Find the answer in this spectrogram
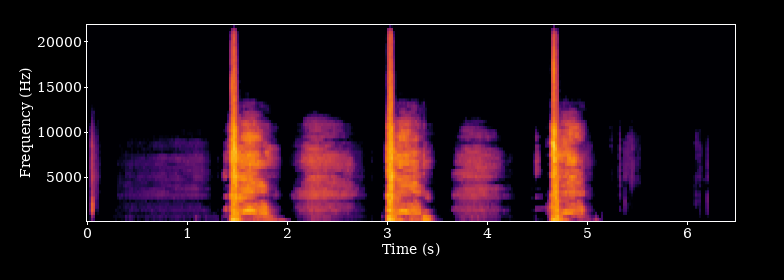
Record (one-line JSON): {"three_cough_length": "6.5 s", "three_cough_amplitude": 32768, "three_cough_signal_mean_std_ratio": 0.29, "survey_phase": "beta (2021-08-13 to 2022-03-07)", "age": "45-64", "gender": "Male", "wearing_mask": "No", "symptom_cough_any": true, "symptom_runny_or_blocked_nose": true, "symptom_fatigue": true, "symptom_headache": true, "symptom_change_to_sense_of_smell_or_taste": true, "symptom_onset": "2 days", "smoker_status": "Never smoked", "respiratory_condition_asthma": false, "respiratory_condition_other": false, "recruitment_source": "Test and Trace", "submission_delay": "1 day", "covid_test_result": "Positive", "covid_test_method": "RT-qPCR", "covid_ct_value": 25.3, "covid_ct_gene": "N gene"}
